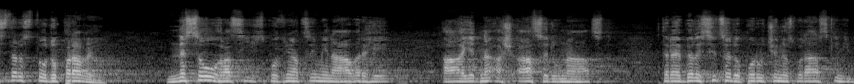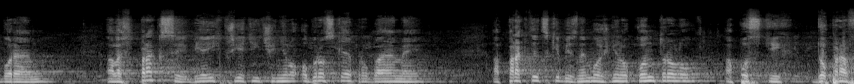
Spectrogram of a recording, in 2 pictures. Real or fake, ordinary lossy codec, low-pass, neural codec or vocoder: fake; AAC, 48 kbps; 14.4 kHz; vocoder, 48 kHz, 128 mel bands, Vocos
